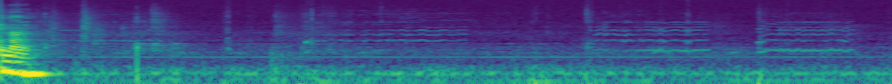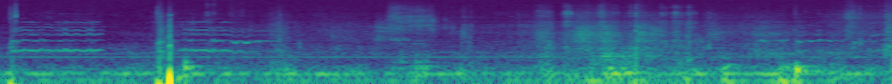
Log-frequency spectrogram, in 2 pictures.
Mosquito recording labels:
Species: Anopheles arabiensis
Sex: female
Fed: unfed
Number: one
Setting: cup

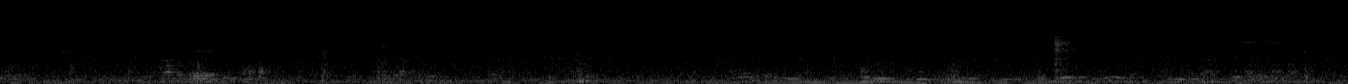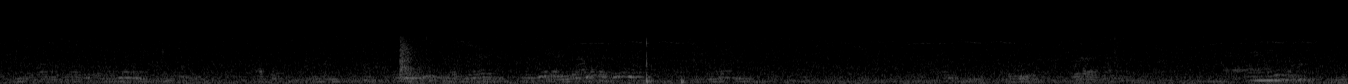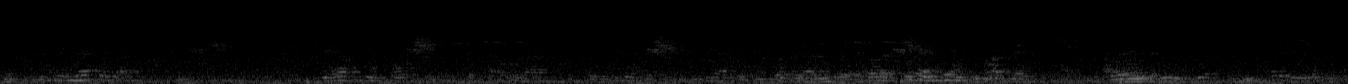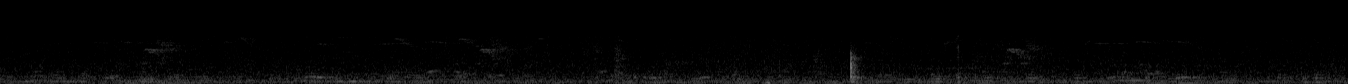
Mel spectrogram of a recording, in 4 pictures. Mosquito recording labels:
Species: no mosquito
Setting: insect culture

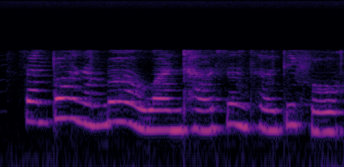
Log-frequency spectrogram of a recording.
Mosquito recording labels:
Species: no mosquito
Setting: cup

